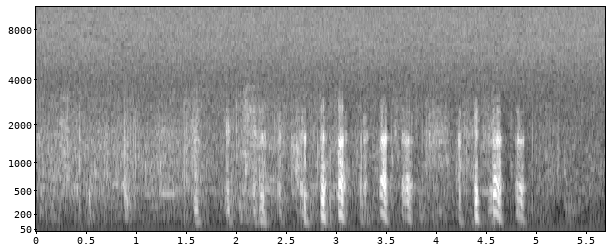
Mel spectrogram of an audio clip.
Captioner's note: laughing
